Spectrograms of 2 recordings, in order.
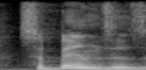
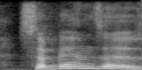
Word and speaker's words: Sebenza: bought my first ten so Benzes and didn't know so Benson so maybe that's why I keep saying it right sebenza Zulu for work its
